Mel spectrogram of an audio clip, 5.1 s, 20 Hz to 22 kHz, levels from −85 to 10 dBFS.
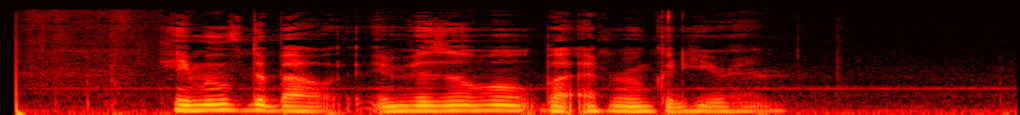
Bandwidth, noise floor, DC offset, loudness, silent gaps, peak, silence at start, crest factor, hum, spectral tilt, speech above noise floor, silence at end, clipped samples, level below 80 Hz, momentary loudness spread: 16 kHz; -50 dBFS; under 0.1%; -29 LUFS; none; -12 dBFS; 0.1 s; 16 dB; none; -6.5 dB/octave; 23 dB; 0.05 s; under 0.1%; -48 dBFS; 18 LU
